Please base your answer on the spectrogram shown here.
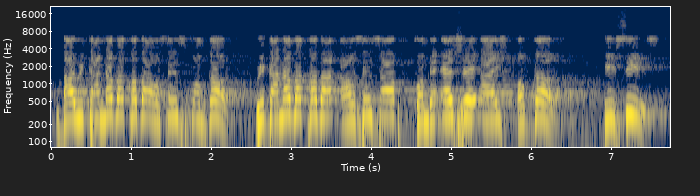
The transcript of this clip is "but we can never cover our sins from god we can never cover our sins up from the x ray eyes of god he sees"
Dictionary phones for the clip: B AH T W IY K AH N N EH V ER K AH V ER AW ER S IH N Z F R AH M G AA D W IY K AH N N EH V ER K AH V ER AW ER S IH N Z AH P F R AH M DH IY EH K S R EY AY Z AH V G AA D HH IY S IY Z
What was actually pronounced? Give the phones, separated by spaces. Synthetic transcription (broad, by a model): B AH T W IY K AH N N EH V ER K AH V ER AW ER S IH N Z F R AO M G AA D W IY K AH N N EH V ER K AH V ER AW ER S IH N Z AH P F R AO M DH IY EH S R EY AY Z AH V G AA D HH IY S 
